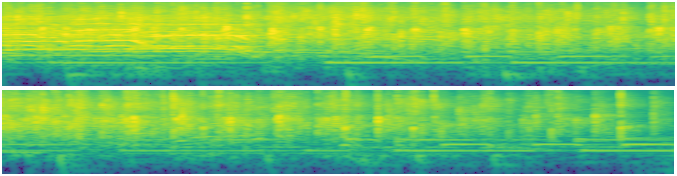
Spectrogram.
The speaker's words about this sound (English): Okay, come on, keep clapping. It makes him feel good.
